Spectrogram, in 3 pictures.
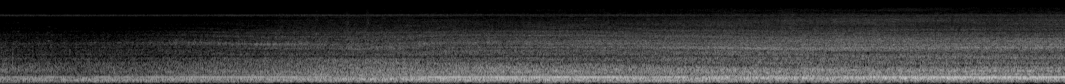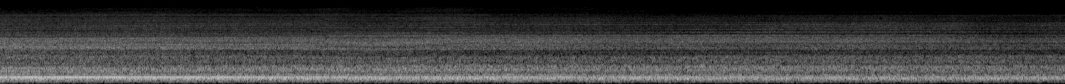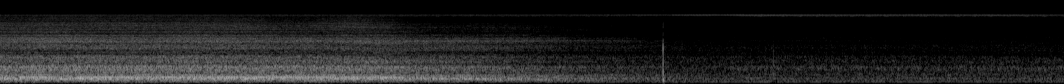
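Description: Semi-truck diesel engine running with a steady droning hum as the tractor-trailer moves across the lot. It grows louder over the first ten seconds or so, then fades and drops away about 26 seconds in as the truck pulls off into the distance.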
